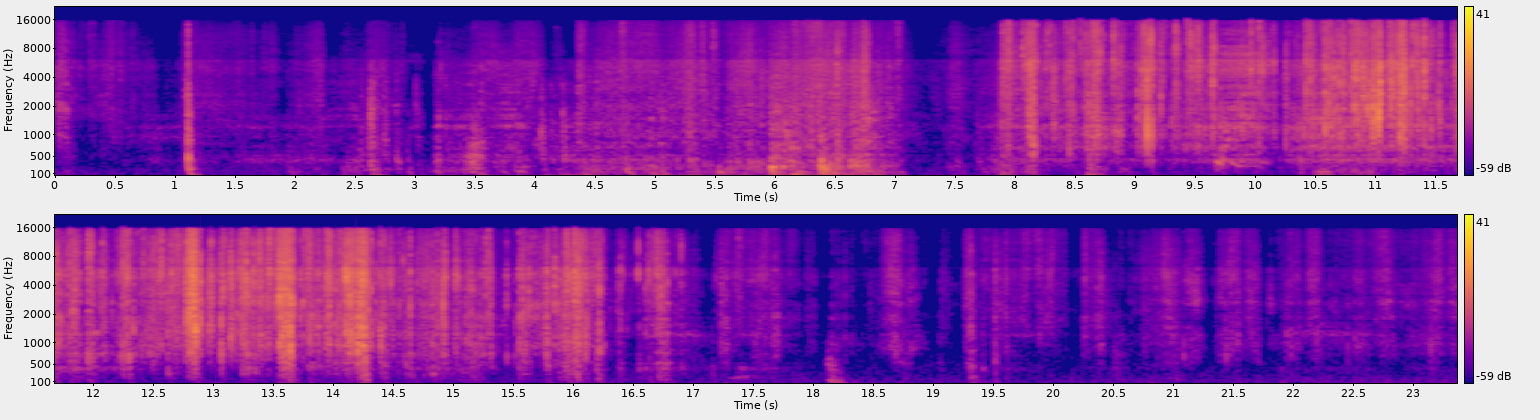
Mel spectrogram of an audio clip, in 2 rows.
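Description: Clear cellophane wrapper of a 1990 Topps cello pack of baseball cards crinkling and tearing as it is pulled open by hand. The wrapper is loudest and most crackly in the middle stretch, with softer rustling of cards being handled before and after.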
